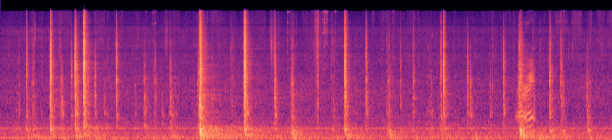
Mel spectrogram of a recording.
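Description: Irregular metallic clunks and knocks as a rusty, hub-riveted front brake drum is rocked and tugged on its spindle, the heaviest knocks about four seconds in and near the end. The drum won't slide off: the brake shoes are holding it and need backing off at the star adjuster.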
